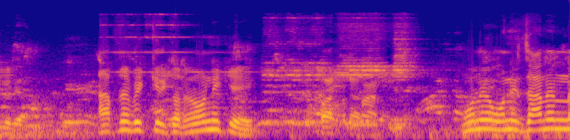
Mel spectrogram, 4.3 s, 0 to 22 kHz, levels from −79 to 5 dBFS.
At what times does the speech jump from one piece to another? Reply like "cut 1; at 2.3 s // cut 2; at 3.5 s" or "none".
none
